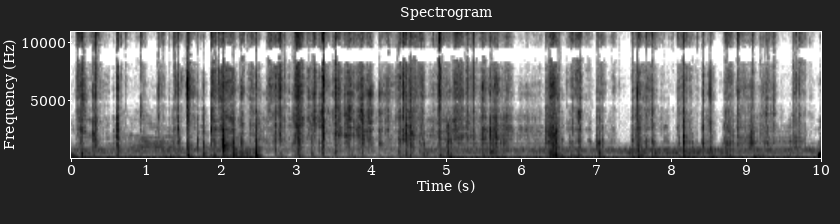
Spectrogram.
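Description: Dollar bills and plastic cash-binder envelopes being handled: soft paper rustling and crinkling with many small, faint clicks and taps.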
